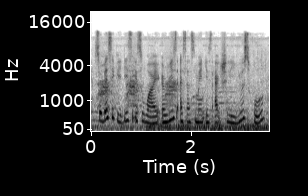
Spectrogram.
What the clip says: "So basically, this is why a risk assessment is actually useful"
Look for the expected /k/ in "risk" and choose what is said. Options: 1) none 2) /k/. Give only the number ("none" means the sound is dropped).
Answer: 1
